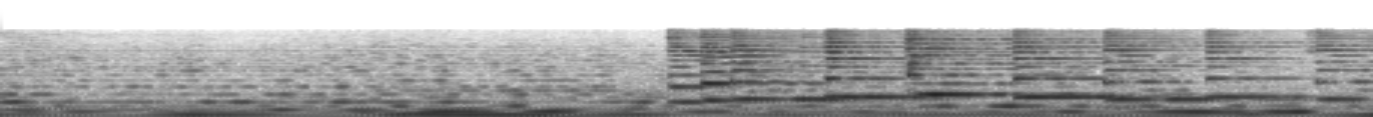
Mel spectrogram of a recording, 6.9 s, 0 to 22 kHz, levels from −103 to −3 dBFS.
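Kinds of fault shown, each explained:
Noise suppressor applied to music or sounds: A speech-oriented noise reduction stage is active on material it was not designed for, so it treats sustained, steady parts of the sound as background and pulls them down while leaving onsets largely intact. Here the gain swings by around 10 dB over the clip, giving an audible pumping and thinning as held portions sink. The audio stops at 8 kHz, which fits a G.722 call path at 64 kbps.
Sound cut by the noise suppressor: In specific passages the suppressor misjudges the sound as noise and attenuates it more heavily than the surrounding audio, so steady or decaying content drops away while transients survive. This happens three times: 0.11 to 0.89 s, falling by about 9 dB at its deepest; 1.25 to 1.94 s, by about 8 dB; and 2.85 to 3.34 s, by about 7 dB. Each dip lasts roughly half a second to 0.7 s and is heard as a sagging, hollowed level.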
